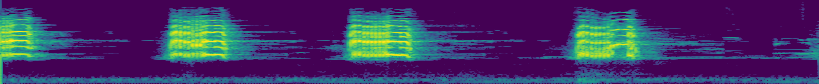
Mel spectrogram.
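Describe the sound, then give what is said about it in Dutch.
Harsh, grating calls of a sandwich tern ring out about once a second, five rasping notes in a steady rhythm, clear against a silent background. “Het is geen meeuw, toch? Grote stern.”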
